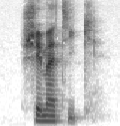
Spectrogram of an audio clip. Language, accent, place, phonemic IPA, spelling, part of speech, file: French, France, Lyon, /ʃe.ma.tik/, schématique, adjective, LL-Q150 (fra)-schématique.wav
- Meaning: schematic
